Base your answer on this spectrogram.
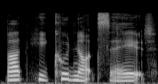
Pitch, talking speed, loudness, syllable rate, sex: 195 Hz, 225 wpm, -18 LUFS, 4.2 syllables/s, female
